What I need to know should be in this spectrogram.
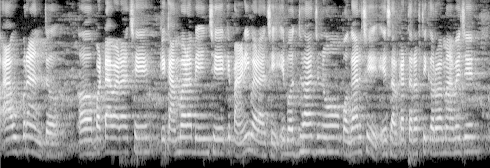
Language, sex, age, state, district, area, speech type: Gujarati, female, 45-60, Gujarat, Surat, urban, spontaneous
